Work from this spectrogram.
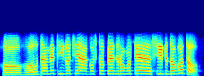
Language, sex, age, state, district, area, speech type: Odia, female, 45-60, Odisha, Mayurbhanj, rural, conversation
